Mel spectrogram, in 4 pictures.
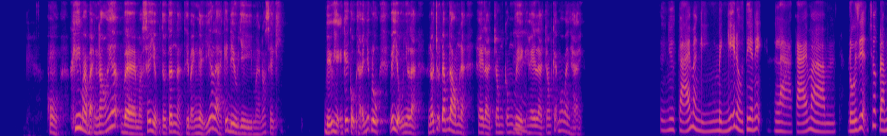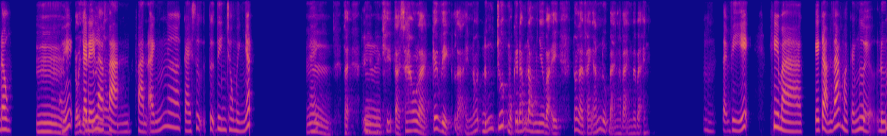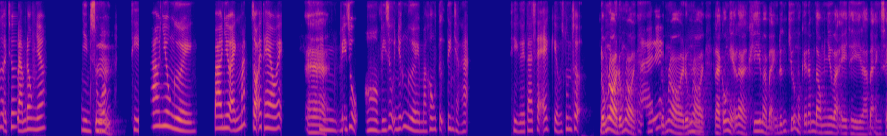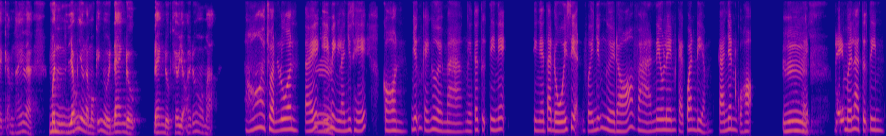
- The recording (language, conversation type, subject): Vietnamese, podcast, Điều gì giúp bạn xây dựng sự tự tin?
- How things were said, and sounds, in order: tapping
